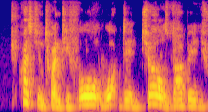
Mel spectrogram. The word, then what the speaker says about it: Babbage: 24 what did charles babbage rhymes with cabbage invent in 1835 question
